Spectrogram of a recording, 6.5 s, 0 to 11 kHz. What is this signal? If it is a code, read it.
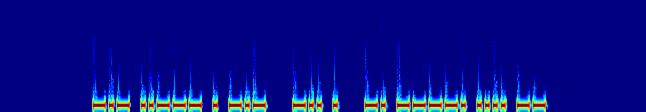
Morse code, heard as a keyed tone, about 32 wpm, 700 Hz. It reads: K2EK DE N9HM
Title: USA Callsign DE Callsign - 4 Characters - 30wpm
